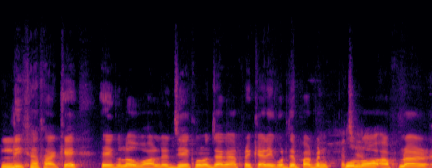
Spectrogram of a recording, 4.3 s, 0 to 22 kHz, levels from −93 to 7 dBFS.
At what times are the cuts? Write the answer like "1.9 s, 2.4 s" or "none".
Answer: none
